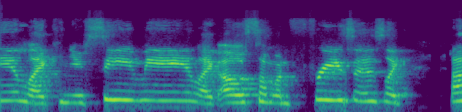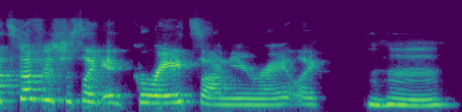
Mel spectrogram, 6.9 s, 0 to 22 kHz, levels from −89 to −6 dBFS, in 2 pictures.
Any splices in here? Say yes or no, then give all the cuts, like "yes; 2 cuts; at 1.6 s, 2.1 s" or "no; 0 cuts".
no; 0 cuts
